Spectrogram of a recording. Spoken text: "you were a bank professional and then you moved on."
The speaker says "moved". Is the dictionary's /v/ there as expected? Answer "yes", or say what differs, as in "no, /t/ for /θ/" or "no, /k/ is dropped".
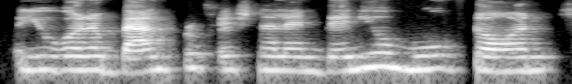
yes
